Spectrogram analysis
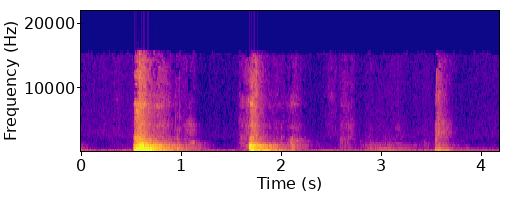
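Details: A dog sneezing: three short, sharp explosive bursts of air, the last one softer.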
